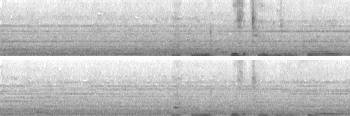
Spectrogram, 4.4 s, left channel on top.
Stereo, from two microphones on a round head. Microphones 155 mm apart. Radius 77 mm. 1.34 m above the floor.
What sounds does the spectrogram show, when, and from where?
2.1 s a woman speaking: 10° left (ahead or behind), 0.7 m; by 4.3 s 65° left (ahead or behind), 1.0 m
